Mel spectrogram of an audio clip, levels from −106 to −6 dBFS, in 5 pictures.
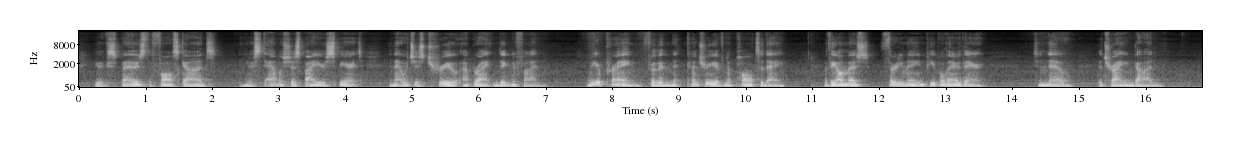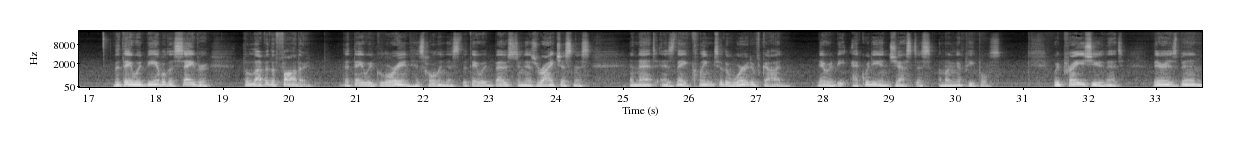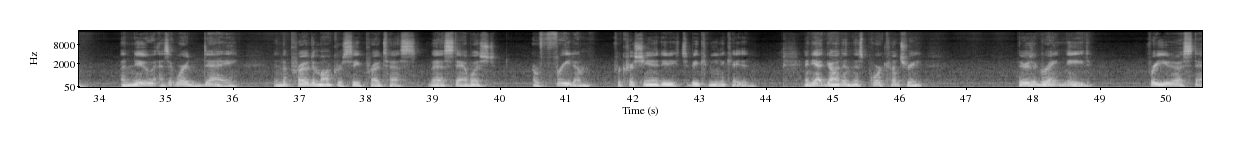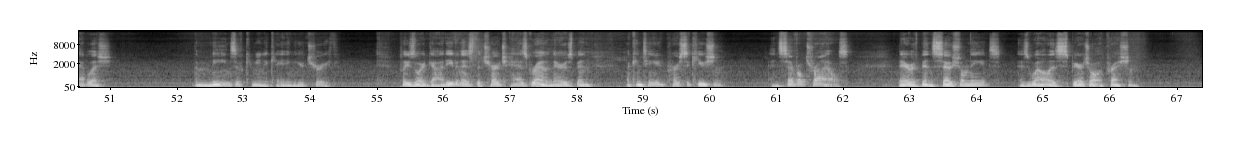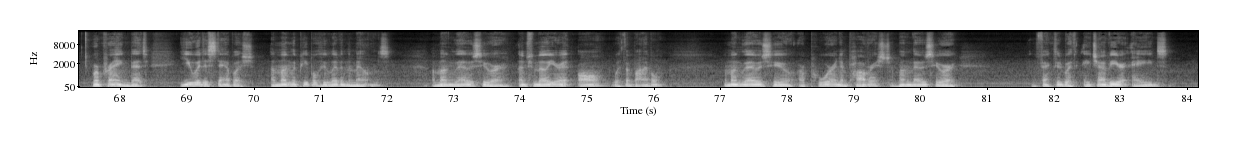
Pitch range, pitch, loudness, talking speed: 90-95 Hz, 95 Hz, -26 LUFS, 145 wpm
